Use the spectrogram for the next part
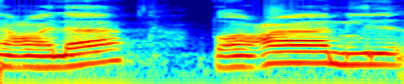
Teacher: طا ہے یہاں پر تو طا کو بھی موٹا پڑھنا ہے، تعامل نہیں کرنا ہے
